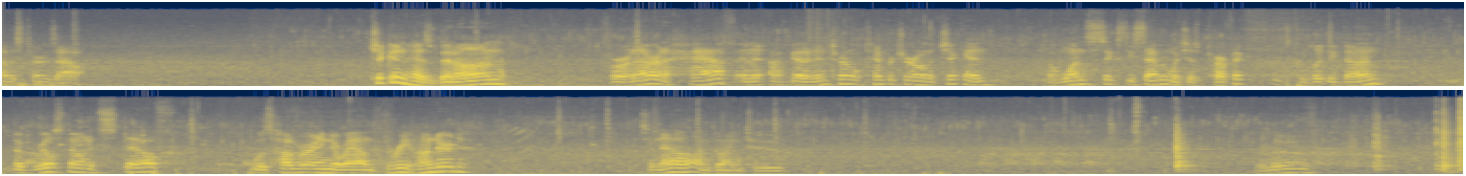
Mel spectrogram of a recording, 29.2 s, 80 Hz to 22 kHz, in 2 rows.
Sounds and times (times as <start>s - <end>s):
Speech: 0.0s - 0.9s, 3.7s - 5.1s, 6.1s - 13.8s, 14.7s - 16.3s, 17.1s - 19.3s, 21.0s - 22.5s, 27.2s - 27.8s
Boiling: 0.0s - 29.2s.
